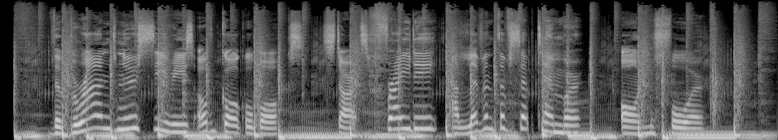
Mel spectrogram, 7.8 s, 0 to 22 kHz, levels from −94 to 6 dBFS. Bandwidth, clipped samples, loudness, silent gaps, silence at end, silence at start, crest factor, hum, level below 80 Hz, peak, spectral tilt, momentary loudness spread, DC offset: over 20 kHz; under 0.1%; -16 LUFS; none; 0 s; 0.15 s; 16 dB; none; -26 dBFS; 0 dBFS; -4.5 dB/octave; 4 LU; under 0.1%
